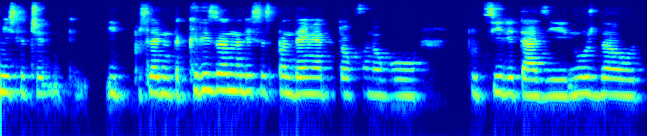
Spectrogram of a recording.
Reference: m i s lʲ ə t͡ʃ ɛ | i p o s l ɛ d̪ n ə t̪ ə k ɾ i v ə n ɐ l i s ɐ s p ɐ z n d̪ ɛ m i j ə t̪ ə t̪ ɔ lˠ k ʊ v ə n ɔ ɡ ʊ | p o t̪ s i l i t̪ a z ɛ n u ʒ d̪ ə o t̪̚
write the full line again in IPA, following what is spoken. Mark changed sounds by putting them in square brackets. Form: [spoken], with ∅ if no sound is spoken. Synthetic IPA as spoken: m i s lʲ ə t͡ʃ ɛ | i p o s l ɛ d̪ n ə t̪ ə k ɾ i [z] ə n ɐ l i s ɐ s p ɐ [∅] n d̪ ɛ m i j ə t̪ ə t̪ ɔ lˠ k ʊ v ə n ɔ ɡ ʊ | p o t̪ s i l i t̪ a z [i] n u ʒ d̪ ə o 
